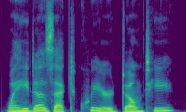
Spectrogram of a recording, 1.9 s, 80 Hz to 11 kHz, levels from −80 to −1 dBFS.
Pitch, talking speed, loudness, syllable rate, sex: 205 Hz, 225 wpm, -14 LUFS, 4.2 syllables/s, female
